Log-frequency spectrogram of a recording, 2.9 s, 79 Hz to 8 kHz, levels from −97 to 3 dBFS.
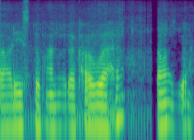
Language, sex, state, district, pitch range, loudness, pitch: Hindi, male, Bihar, Muzaffarpur, 120-150 Hz, -18 LUFS, 125 Hz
